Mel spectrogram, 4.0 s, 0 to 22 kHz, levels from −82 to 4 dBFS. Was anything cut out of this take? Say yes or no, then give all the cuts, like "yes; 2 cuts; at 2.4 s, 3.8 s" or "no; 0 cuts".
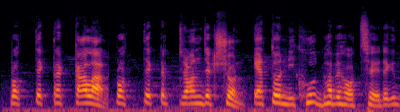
yes; 2 cuts; at 1.1 s, 2.5 s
